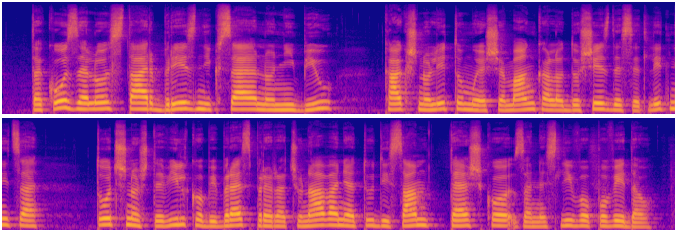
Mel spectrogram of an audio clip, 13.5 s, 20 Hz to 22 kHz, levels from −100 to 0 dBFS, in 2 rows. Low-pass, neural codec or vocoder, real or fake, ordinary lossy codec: 19.8 kHz; none; real; none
